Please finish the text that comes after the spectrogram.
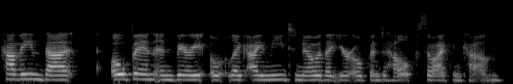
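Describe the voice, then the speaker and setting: A woman hosting an informal panel, talking in a halting, rambling way as she thinks aloud. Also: medium pitch, flat delivery, vocal fry, dull audio. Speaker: panel host, entrepreneur.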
